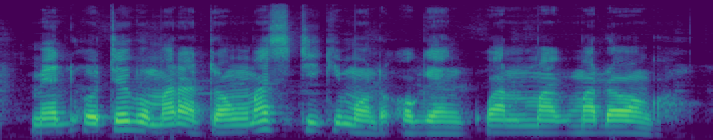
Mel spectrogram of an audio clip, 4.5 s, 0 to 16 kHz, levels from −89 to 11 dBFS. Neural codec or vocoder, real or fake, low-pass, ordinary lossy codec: none; real; 14.4 kHz; none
